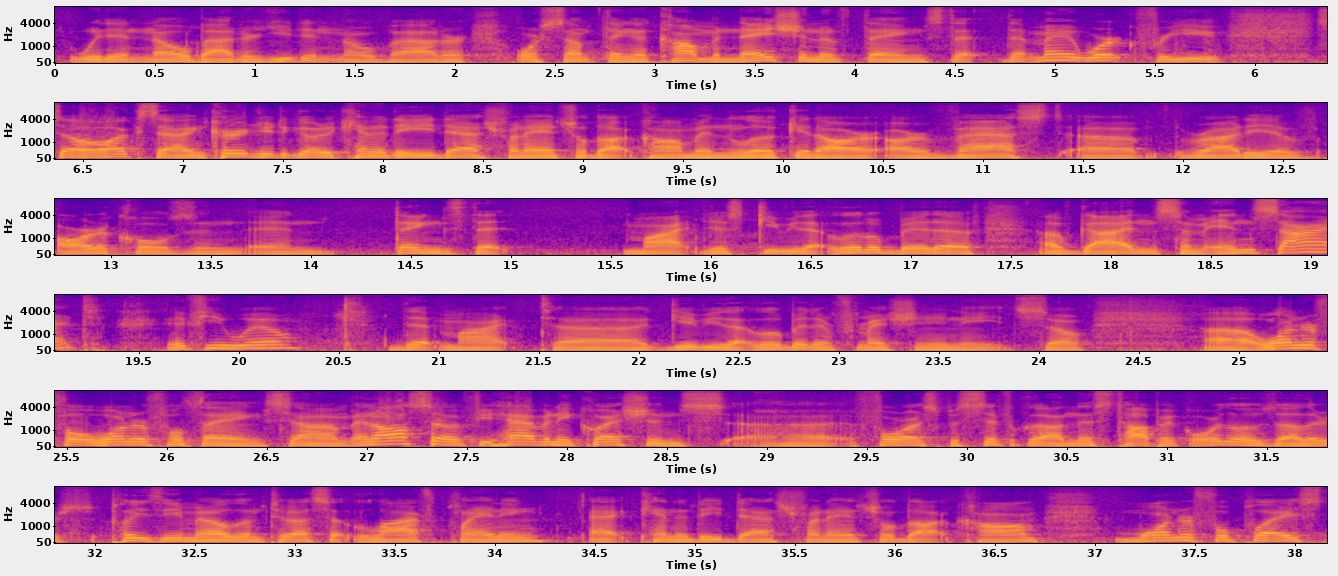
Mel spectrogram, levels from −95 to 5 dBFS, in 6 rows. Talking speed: 170 wpm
